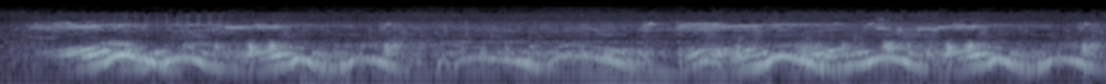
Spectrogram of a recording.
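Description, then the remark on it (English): A chorus of common eider ducks giving soft, rising-and-falling crooning "ah-ooo" calls, many birds overlapping continuously with no talking. “Wonderful sound and a beautiful bird. And quite a hardy duck it is too, when you consider where it breeds high up there in the Arctic.”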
